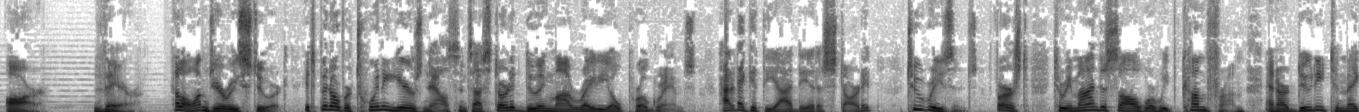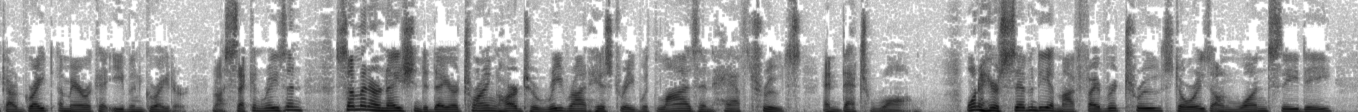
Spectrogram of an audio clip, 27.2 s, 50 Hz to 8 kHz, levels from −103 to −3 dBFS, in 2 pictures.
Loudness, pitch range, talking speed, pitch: -18 LUFS, 125-180 Hz, 185 wpm, 150 Hz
